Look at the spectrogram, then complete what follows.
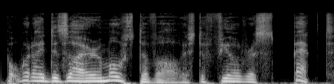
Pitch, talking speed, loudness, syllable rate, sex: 130 Hz, 195 wpm, -17 LUFS, 4.3 syllables/s, male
